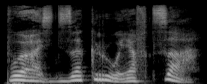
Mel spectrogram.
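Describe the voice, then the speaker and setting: A woman's voice: low voice, expressive, extremely slow, slightly rough, heavily acted. A snarling brutal husband, as a woman reader puts him on. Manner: snarling, crude, threatening. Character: brutal abusive husband, adult man, vicious.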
